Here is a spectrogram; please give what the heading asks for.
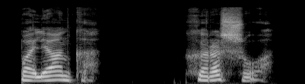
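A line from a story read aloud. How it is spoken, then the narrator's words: Strange, alien hoarse voice. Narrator (Russian): странным чужим голосом прохрипел он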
